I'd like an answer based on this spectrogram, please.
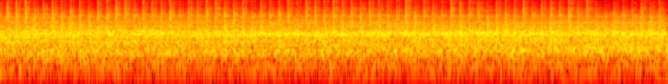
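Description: Fly cutter on a horizontal boring mill cutting across a cast iron drill press table: a steady, rapid chatter of the single tool biting the iron, with the mill's drive tone running under it.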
